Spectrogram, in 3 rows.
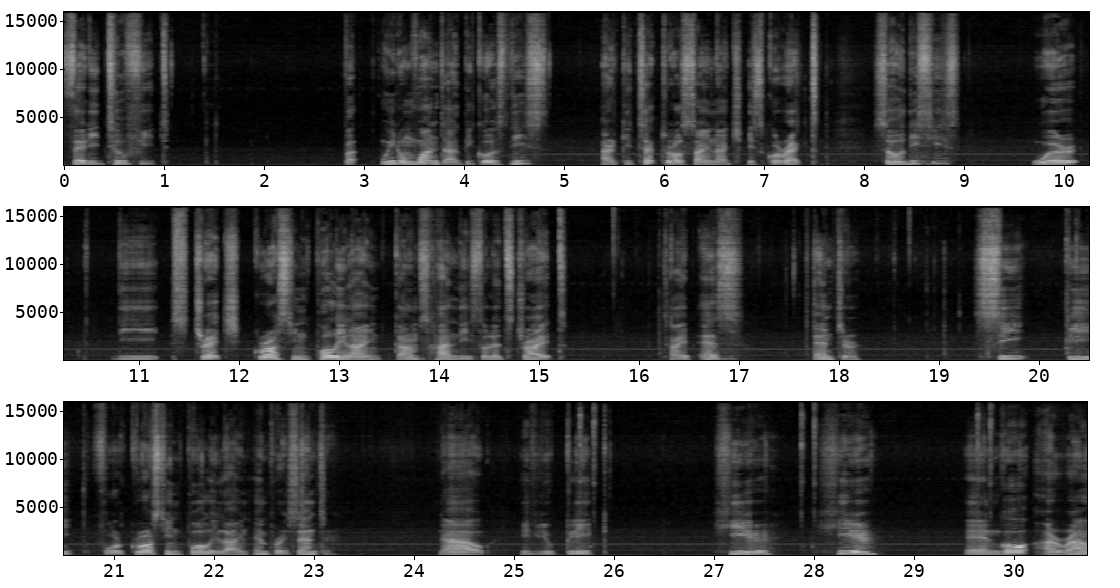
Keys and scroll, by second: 1.4 Escape, 17.1 s, 18.6 Return, 20.3-21.7 typing, 23.7 Return.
